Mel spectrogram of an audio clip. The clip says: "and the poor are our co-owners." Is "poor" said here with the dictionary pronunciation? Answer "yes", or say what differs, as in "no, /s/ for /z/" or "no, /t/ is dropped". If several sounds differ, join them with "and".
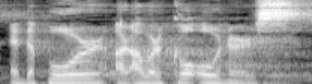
yes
